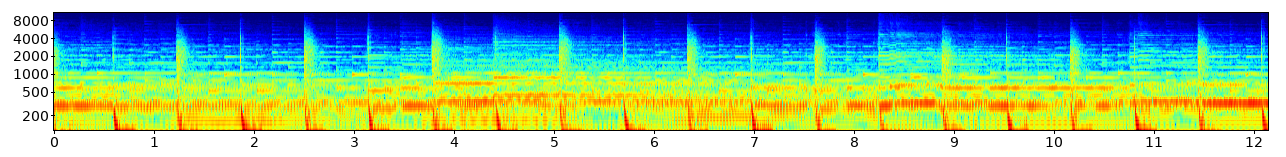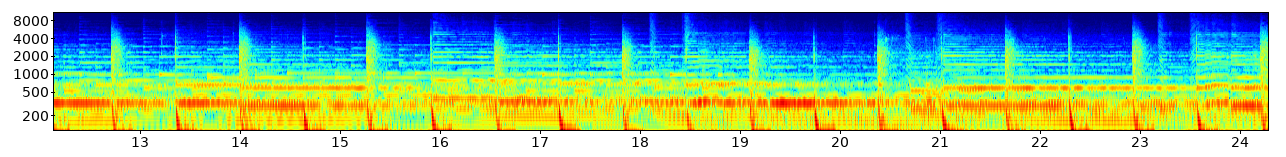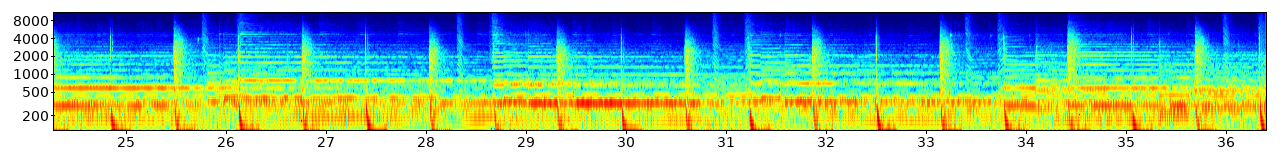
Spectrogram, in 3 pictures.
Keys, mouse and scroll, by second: 3.0 [, 4.0 click, 4.9 click, 5.5 click, 5.6 click, 5.9 click, 6.1 click, 6.1 click, 6.3 click, 6.4-8.3 click, 6.6 click, 8.5 click, 8.6 click, 8.8 click, 8.9 click, 9.0 click, 9.1 click, 9.2 click, 9.4 ], 9.6 click, 9.6 ], 9.7-10.3 click, 10.0 click, 10.1 click, 10.5 click, 10.6-11.4 click, 10.8 click, 10.9 click, 11.0 click, 11.7 click, 11.8 click, 11.9-12.5 click, 12.1 click, 12.1 click, 12.2 click, 12.9 click, 13.1 click, 13.1 click, 13.2 click, 13.6 click, 13.6 [, 13.7 [, 14.1 click, 14.1 click, 14.4 click, 14.7 click, 14.8 click, 14.9 click, 15.0 click, 15.1 click, 15.3-15.8 click, 15.5 click, 15.6 click, 16.1 click, 16.2 click, 16.3 click, 16.4 click, 16.9-17.3 click, 17.0 click, 17.1 click, 17.2 click, 17.7-19.7 ], 19.7 [, 19.7 [, 21.6 click, 22.3 click, 23.1 click, 23.8 click, 27.0 click, 27.7 click, 28.4 click, 29.1 click, 29.5 click, 29.7 click, 31.1 click, 31.5 click, 31.8 click, 32.3 click, 32.6 click, 33.2 click, 33.3 click, 33.4 click, 33.6 click, 34.2 click, 34.3 click, 34.9 alt+scroll, 36.3 click, 36.3 click.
